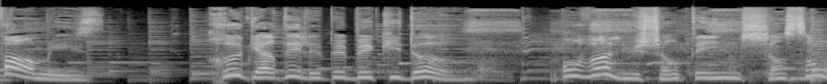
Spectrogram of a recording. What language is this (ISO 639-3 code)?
fra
